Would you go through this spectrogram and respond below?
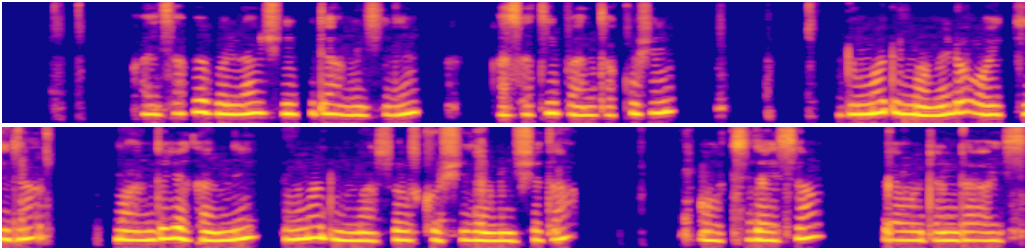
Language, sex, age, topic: Gamo, female, 25-35, government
